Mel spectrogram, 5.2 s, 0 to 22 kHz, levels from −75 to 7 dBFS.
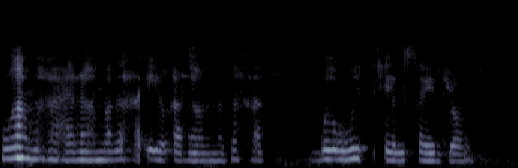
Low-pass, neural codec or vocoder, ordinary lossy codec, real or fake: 7.2 kHz; codec, 24 kHz, 1.5 kbps, HILCodec; MP3, 64 kbps; fake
